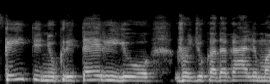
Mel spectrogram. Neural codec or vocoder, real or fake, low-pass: none; real; 10.8 kHz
